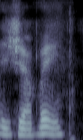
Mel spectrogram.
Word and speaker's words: Yahvé: Así la palabra Yahvé es la más cercana a la pronunciación original del nombre de Dios. Cabe mencionar que la palabra polaca Jehová es un híbrido que nunca se pronunció.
